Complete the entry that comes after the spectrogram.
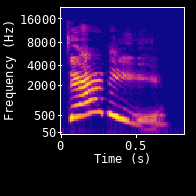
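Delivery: put-on high, loud child's cry; a small boy crying out for his father; child calling. A narrator's reading. Trapped son calling up to his father, high child's cry.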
